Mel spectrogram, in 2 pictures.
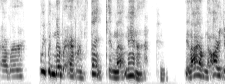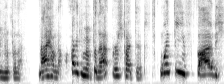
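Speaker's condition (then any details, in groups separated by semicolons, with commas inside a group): Cerebral palsy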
